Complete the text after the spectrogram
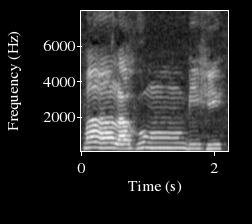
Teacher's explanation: cara membacanya dengan mendengungkan atau menambahkan guna dengan panjang 2-3 harokat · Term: Ikhfa Syafawi, ikhfa syafawi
